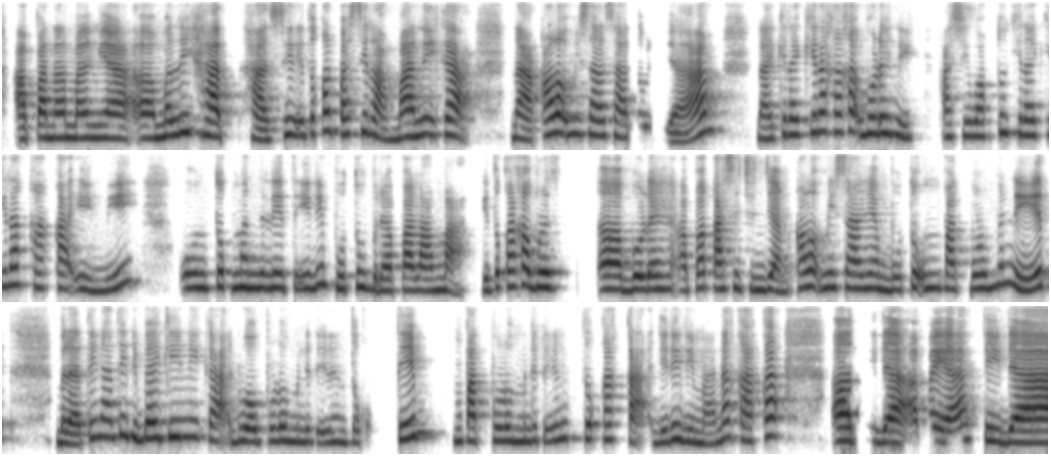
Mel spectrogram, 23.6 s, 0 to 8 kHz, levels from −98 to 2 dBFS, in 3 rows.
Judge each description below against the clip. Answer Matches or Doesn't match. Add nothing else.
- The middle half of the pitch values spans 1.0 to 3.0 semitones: Doesn't match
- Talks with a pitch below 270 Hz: Doesn't match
